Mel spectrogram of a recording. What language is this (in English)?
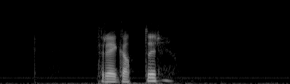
Norwegian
